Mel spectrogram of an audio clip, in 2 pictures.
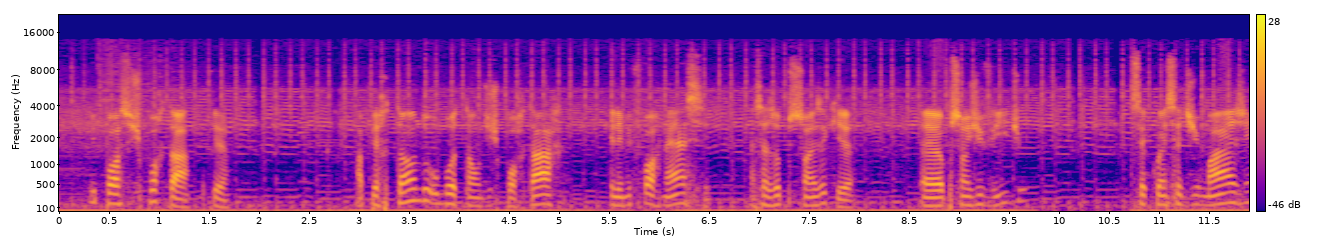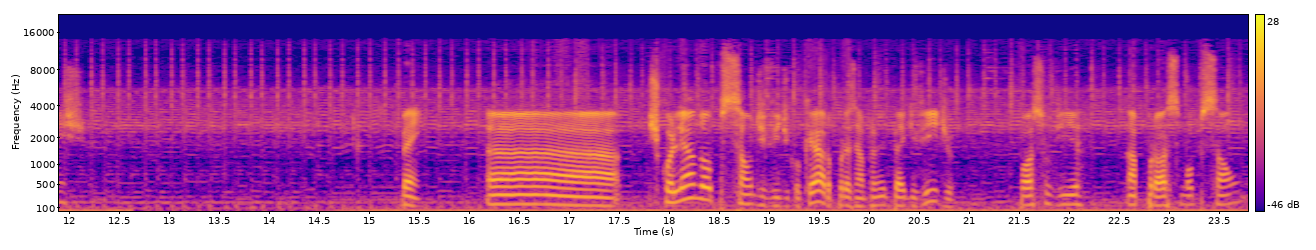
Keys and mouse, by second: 4.6 click, 5.6 click, 10.7 click, 12.8 click, 14.2 click, 15.9 click, 19.2 click, 20.7 click.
